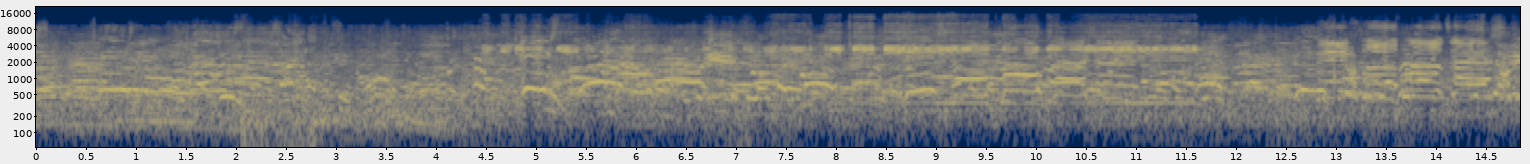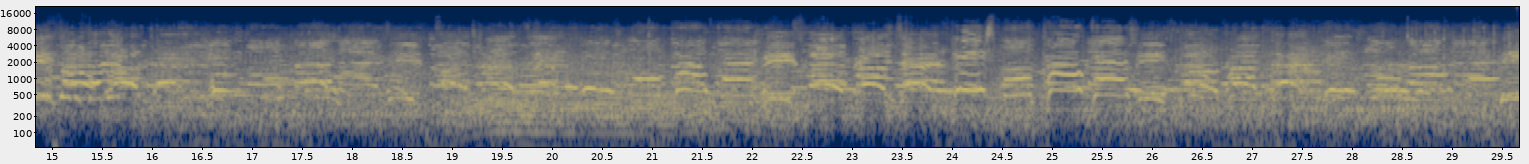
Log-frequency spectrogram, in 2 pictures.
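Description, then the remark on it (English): A protest crowd in a dense, constant roar of overlapping voices, shouts and yells piling on one another at a steady loud level for the whole stretch, with no single speaker standing out, as law enforcement pushes across the line. “And here we have law enforcement pushing across the line.”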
